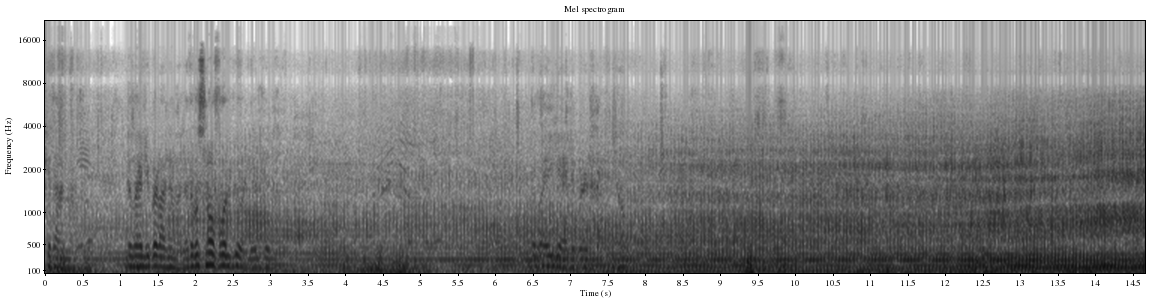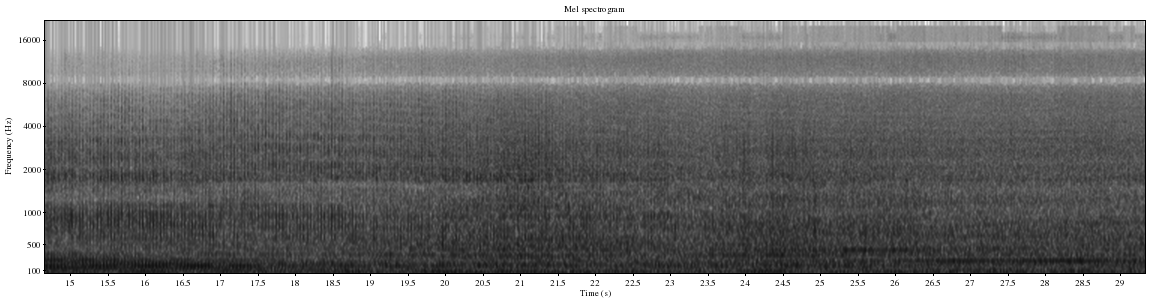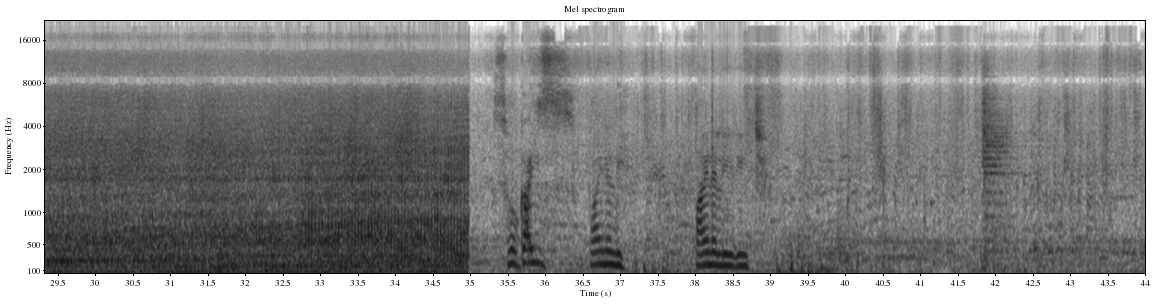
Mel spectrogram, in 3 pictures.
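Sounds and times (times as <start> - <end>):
helicopter rotor drone: 0.0 - 35.0.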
